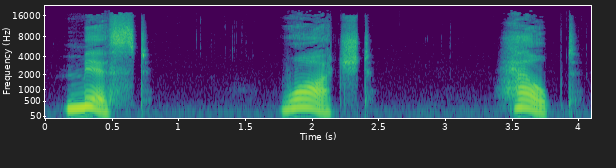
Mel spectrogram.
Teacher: T, after unvoiced sounds. P, K, F, S, CH, SH, X.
